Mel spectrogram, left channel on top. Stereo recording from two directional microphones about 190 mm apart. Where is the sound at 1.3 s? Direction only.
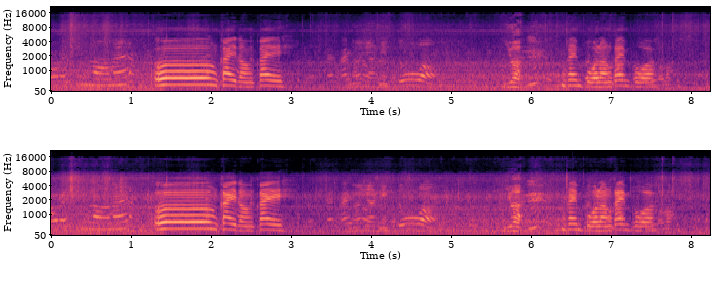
15° left (ahead or behind).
